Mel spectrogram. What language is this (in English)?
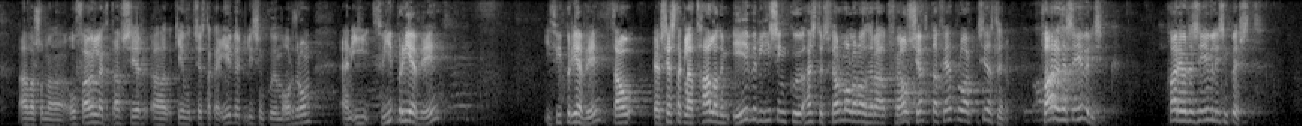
Icelandic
